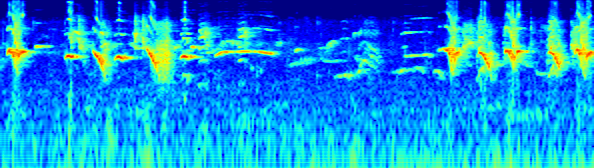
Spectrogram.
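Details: Oriental magpie-robin youngster learning ngeplong singing: loud downslurred whistles and harsh chattering notes, then a softer stretch of thin drawn-out whistles, before a burst of rapid rasping, clicking phrases returns.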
